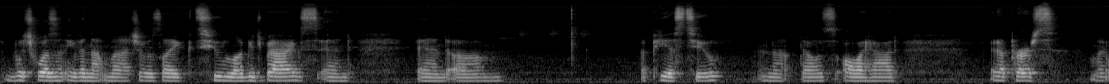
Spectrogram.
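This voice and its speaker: A woman's voice: fairly low pitch, slight background noise. A young woman casually telling her own story in a rambling, blunt way, swearing often.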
